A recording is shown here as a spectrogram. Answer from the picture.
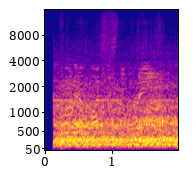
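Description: Several people talking in the background over a steady low mechanical rumble.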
